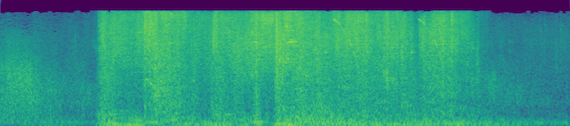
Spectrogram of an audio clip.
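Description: A loud energy blast crackles and booms.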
